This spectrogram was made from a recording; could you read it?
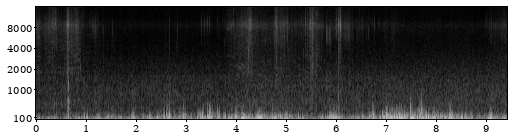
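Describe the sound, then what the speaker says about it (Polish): Gusty strong wind buffeting the microphone at a World War I military cemetery in Sękowa, with low rumbling bursts, interspersed with rustling and a few sharp clicks, continuous throughout. "dosyć mocny wiatr, oby zmiany pogody nie było"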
